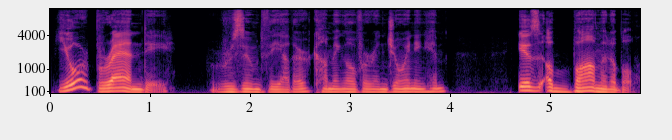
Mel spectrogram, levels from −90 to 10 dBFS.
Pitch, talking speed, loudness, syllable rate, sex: 120 Hz, 120 wpm, -17 LUFS, 4.9 syllables/s, male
